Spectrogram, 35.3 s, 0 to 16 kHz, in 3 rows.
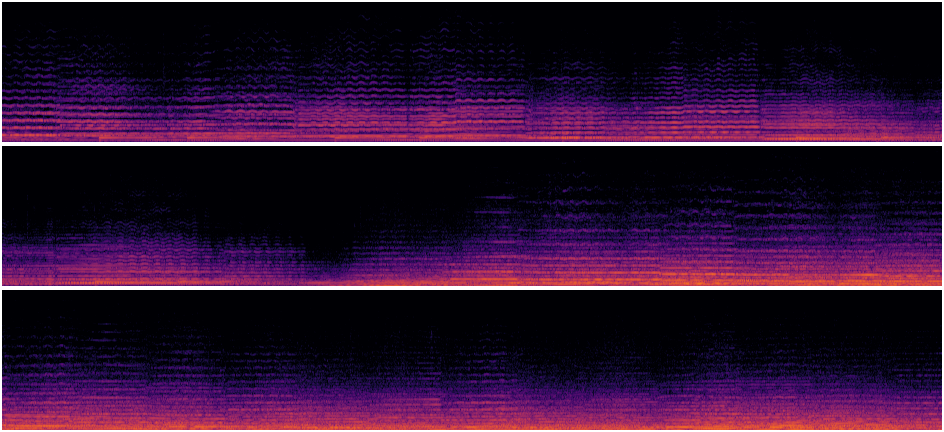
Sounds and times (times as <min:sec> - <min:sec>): Violin, fiddle: 0:00.0 - 0:35.2.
